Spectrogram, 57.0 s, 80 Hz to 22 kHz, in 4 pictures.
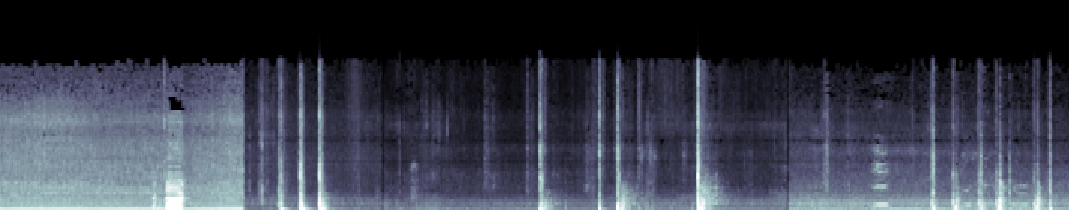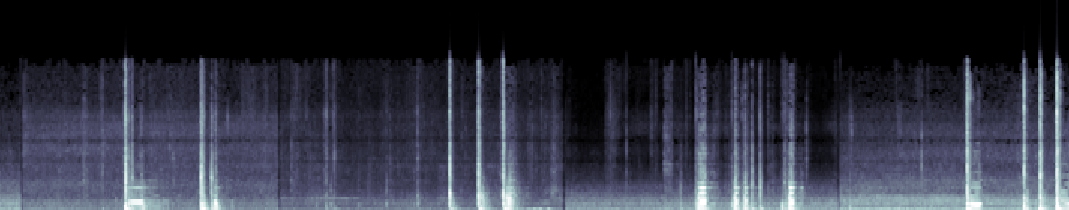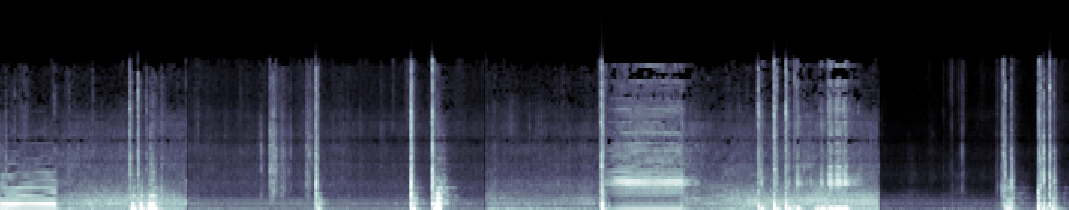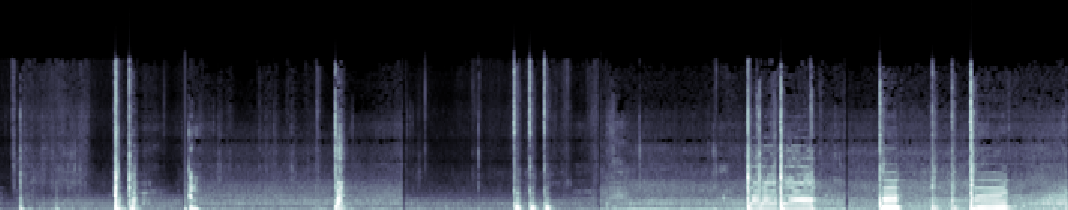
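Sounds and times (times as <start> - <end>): car horns honking: 0.4 - 3.3, 8.2 - 9.9, 12.5 - 14.3, 15.9 - 17.9, 20.6 - 21.5, 23.5 - 25.2, 27.0 - 31.0, 34.0 - 34.8, 36.5 - 40.3, 41.8 - 43.0, 44.3 - 44.9, 47.2 - 47.7, 49.6 - 50.4, 52.6 - 56.4.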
